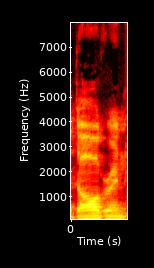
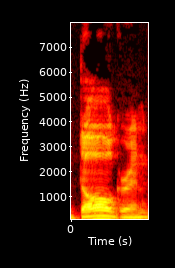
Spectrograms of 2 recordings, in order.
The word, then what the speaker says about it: Dahlgren: And I think the way I've been pronouncing Dahlgren, which is D-A-H-L-G-R-E-N, was being confused with dog run.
